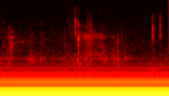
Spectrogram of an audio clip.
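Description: A few faint clicks, the clearest about a second in: computer mouse clicks as a tool preset is applied in the CAM software.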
